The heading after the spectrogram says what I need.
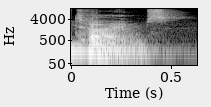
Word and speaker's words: times: Buraya şu s'yi unutma times'teki. Yani s'yi unutma. Şöyle three times. Okay. Z diye okunuyor burası. Three times.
